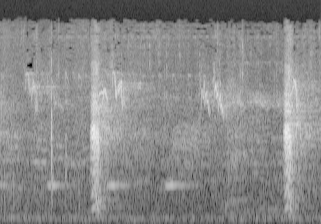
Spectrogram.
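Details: Angry alarm calling by a male Indian grey langur alerting his group to danger: two loud, harsh, explosive barks about two seconds apart, with faint high chirps and a soft repeated tone behind them.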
